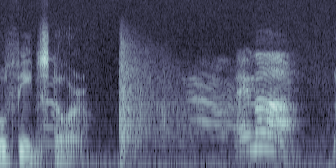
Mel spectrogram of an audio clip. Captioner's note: gunshots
